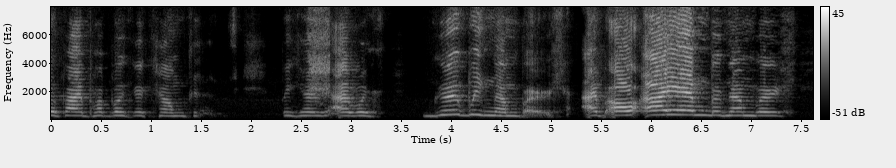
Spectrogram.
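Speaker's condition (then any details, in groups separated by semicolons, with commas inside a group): Cerebral palsy; speech affected, sounds like past stroke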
